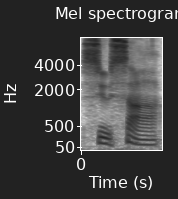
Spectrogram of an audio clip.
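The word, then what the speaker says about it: סוּסָה: a feminine singular noun sue saw that's a feminine horse which evidently in English we call a mare so if it does not have so it's pronounced sue saw either way if it does not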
